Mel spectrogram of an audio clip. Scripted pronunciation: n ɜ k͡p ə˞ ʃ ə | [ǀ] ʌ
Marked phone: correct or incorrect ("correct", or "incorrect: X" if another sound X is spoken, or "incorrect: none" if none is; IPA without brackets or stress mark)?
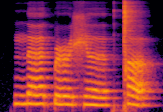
correct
